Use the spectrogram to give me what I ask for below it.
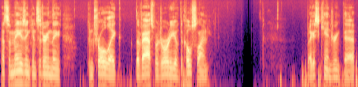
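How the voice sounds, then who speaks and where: A man's voice: on the low side, fairly even intonation, a little fast, long pauses, smooth, dry recording. A man giving casual commentary on a strategy game simulation, musing and thinking aloud with easy asides.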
